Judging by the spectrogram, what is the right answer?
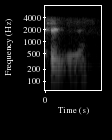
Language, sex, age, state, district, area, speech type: Hindi, male, 30-45, Uttar Pradesh, Lucknow, rural, conversation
